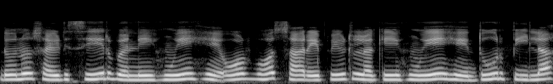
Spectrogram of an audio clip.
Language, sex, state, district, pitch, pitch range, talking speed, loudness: Hindi, female, Odisha, Khordha, 225 Hz, 215-245 Hz, 160 wpm, -12 LUFS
